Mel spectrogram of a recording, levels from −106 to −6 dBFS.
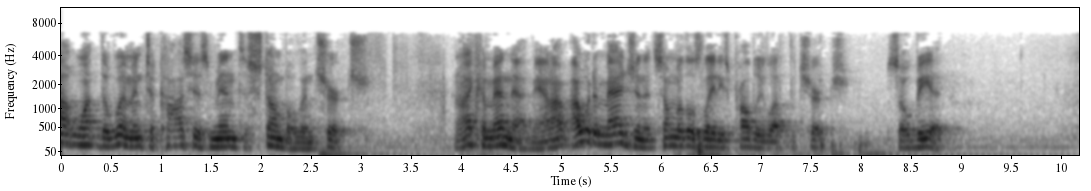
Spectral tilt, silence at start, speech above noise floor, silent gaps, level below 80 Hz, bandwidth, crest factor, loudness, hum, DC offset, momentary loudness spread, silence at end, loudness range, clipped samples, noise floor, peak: -6 dB/octave; 0 s; 31 dB; none; -46 dBFS; 6.8 kHz; 20 dB; -22 LUFS; none; under 0.1%; 14 LU; 1.25 s; 5 LU; under 0.1%; -53 dBFS; -4 dBFS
